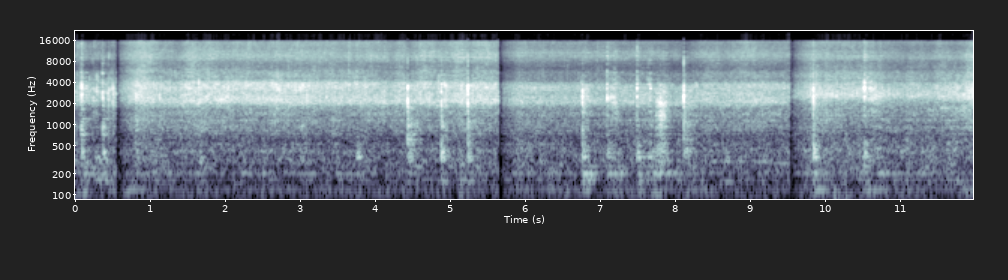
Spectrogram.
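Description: Garlic and onion frying in cooking oil for sautéed sardines, a steady close sizzle that runs for several seconds with scattered scraping stirs and a few brief breaks, and no voices.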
